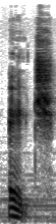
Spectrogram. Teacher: in the Hebrew, ruach, which I'm sure you say with a rolling R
